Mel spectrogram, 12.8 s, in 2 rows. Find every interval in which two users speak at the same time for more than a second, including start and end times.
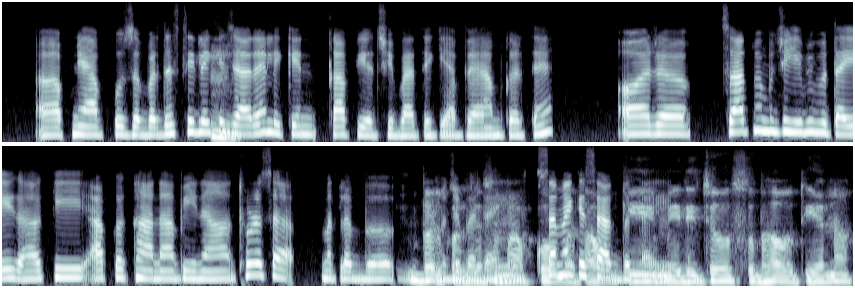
9.6-11.6

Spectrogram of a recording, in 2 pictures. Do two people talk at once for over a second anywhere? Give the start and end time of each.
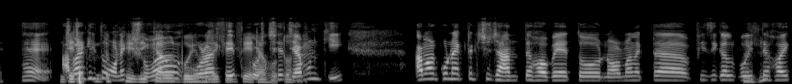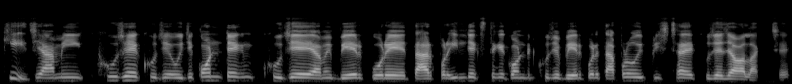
0.7-3.0

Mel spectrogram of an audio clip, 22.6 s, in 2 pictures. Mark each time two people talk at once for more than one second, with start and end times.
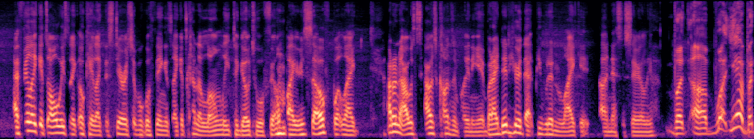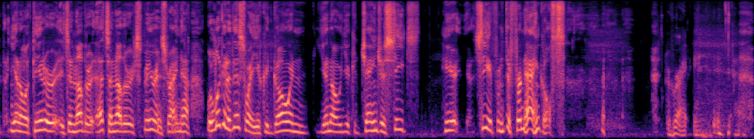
none

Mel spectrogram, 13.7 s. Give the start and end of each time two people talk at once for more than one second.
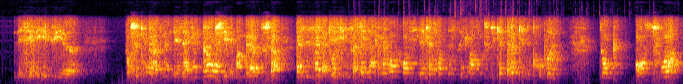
6.3-7.5

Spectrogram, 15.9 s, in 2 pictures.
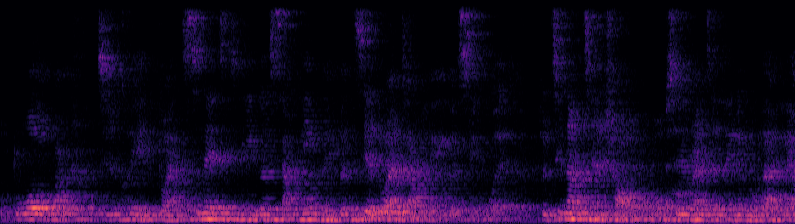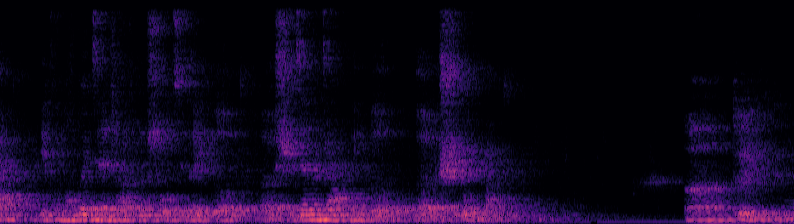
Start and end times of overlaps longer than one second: none

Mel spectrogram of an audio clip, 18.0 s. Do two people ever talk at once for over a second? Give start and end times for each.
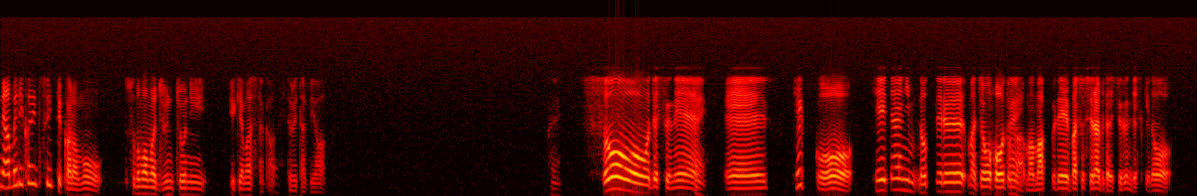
none

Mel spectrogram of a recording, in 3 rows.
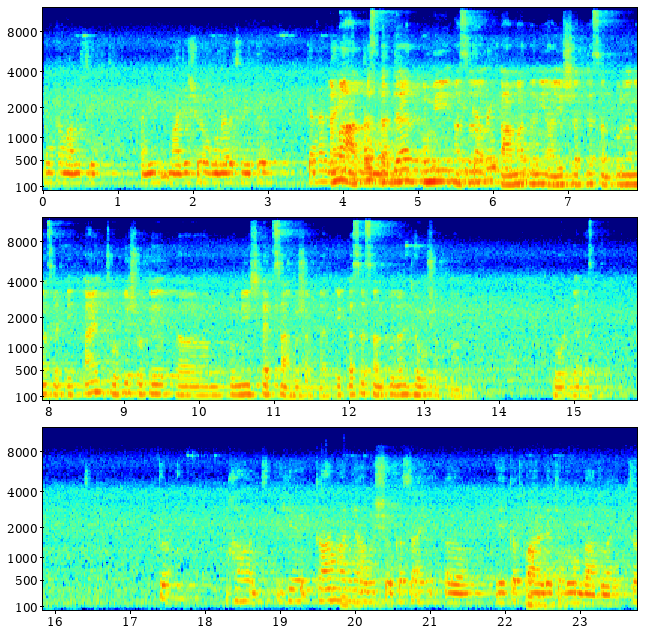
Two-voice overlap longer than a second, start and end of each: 3.8-6.5

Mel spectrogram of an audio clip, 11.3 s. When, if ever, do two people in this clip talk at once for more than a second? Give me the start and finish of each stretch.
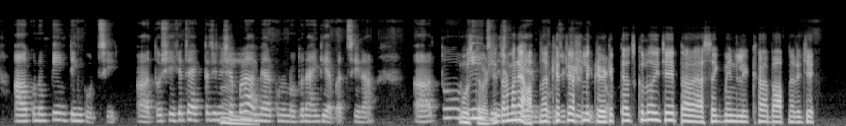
6.3-8.2

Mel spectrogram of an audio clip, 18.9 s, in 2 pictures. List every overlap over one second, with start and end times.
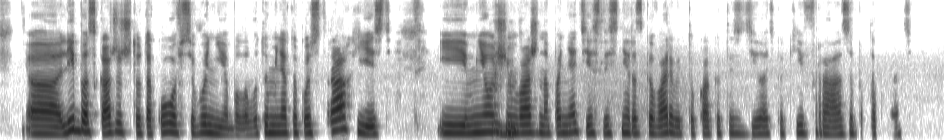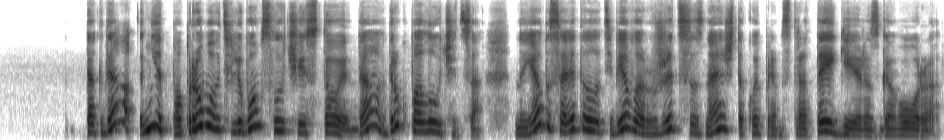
none

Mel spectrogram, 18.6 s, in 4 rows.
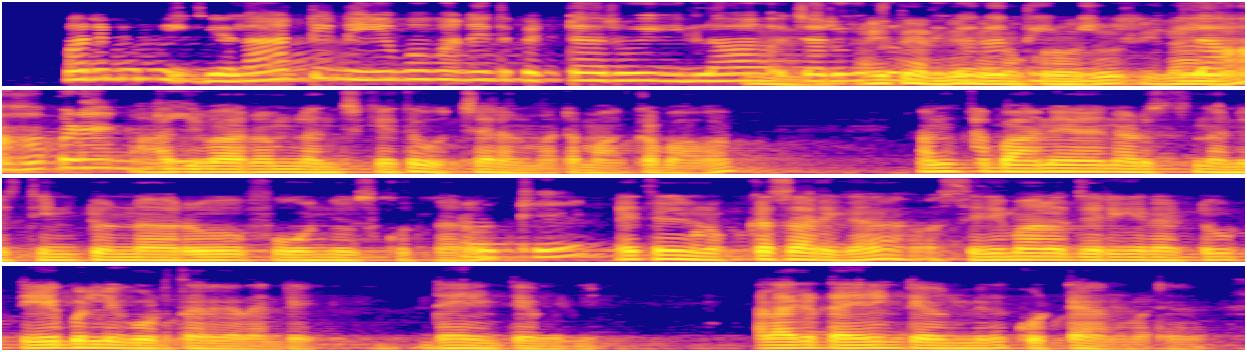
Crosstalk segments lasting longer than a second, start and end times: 2.8-4.6

